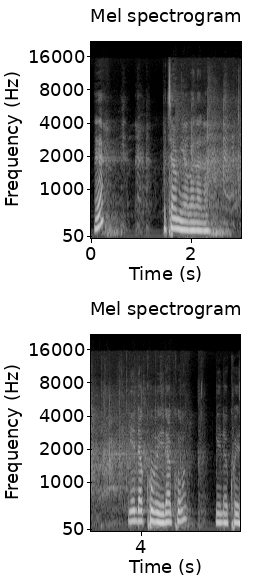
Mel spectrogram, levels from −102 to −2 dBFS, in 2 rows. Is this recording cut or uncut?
uncut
